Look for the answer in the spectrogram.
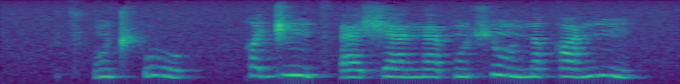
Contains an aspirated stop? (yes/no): no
